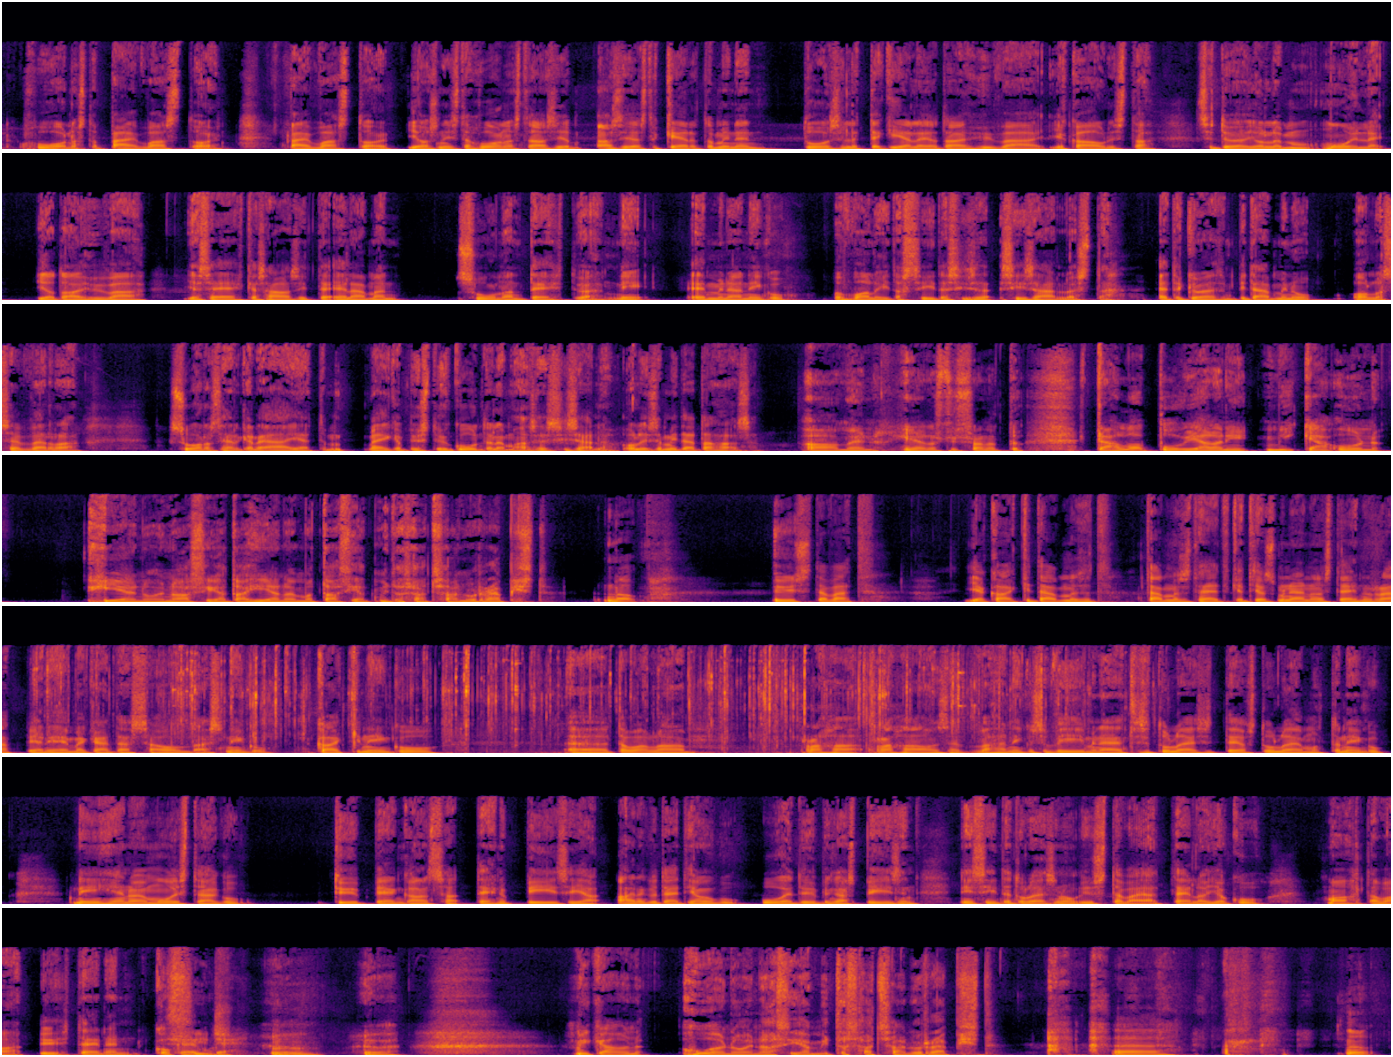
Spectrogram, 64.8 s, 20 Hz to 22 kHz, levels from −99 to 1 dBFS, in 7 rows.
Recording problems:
squashed, flat; somewhat
jangling keys; loud; from 37 to 45 s; peak 3 dB above the speech

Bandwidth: 16 kHz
